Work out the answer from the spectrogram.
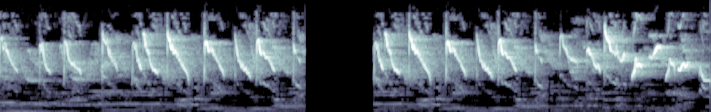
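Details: Caged-bird training lure of Oriental white-eye song: quick high descending chirps run in bursts, break for a brief silence, then resume in a busier, higher twitter, over a faint low humming tone.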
